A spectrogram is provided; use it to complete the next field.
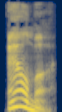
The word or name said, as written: alma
